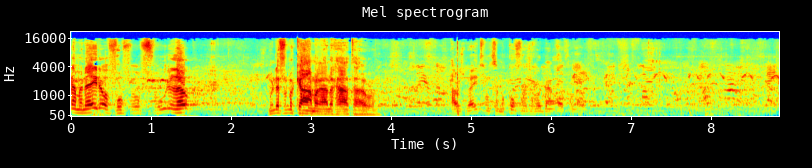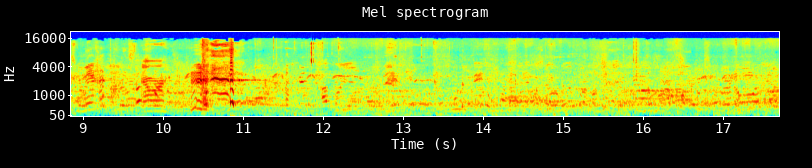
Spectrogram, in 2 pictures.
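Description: A large crowd of children and adults chatters loudly in a big echoing hall.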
